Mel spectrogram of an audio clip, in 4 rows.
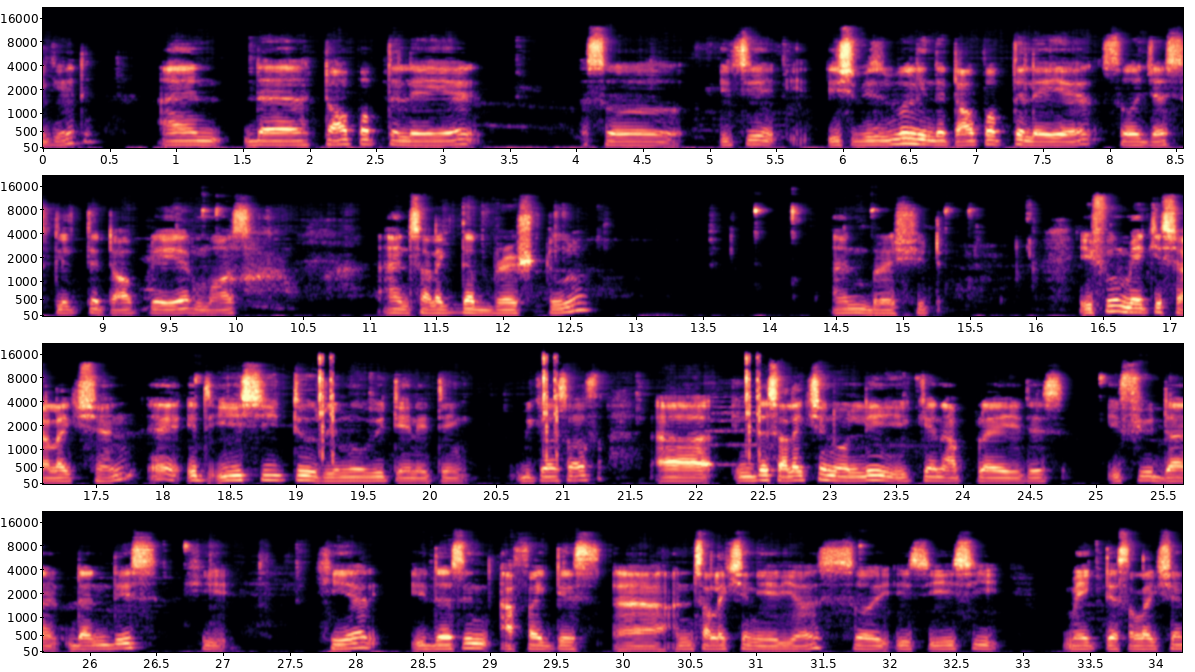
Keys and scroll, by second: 12.2 b, 27.2 ctrl+z.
